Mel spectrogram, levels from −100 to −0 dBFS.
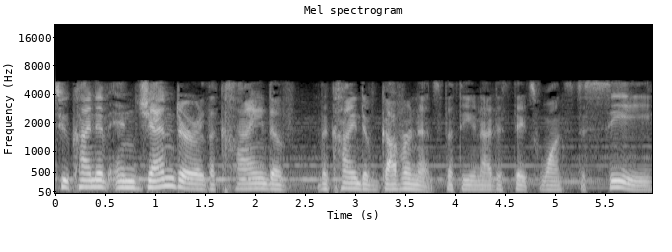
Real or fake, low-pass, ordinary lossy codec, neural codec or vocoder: real; 5.4 kHz; MP3, 32 kbps; none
